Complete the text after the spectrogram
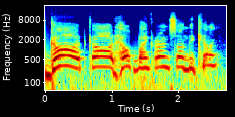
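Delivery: retold scream, high but held back in volume; imitated scream. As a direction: cry out to God in a high, strained voice, not loudly. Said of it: "He screamed with a louder voice".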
